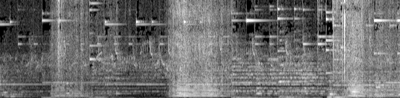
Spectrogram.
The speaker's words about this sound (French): Dès le petit matin, au tout début du printemps ou à la fin de l'automne, quand il fait trop froid pour les abeilles à miel, les bourdons sont dehors en train de voler de fleur en fleur, de butiner.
